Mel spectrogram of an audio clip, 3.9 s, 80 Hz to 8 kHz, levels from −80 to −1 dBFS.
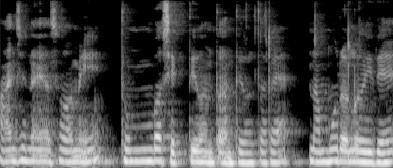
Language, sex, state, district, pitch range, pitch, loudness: Kannada, female, Karnataka, Chamarajanagar, 180-205 Hz, 195 Hz, -13 LUFS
